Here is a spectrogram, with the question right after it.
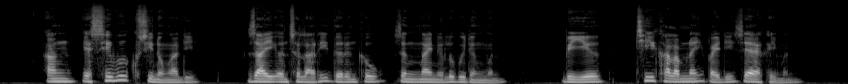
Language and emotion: Bodo, sad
